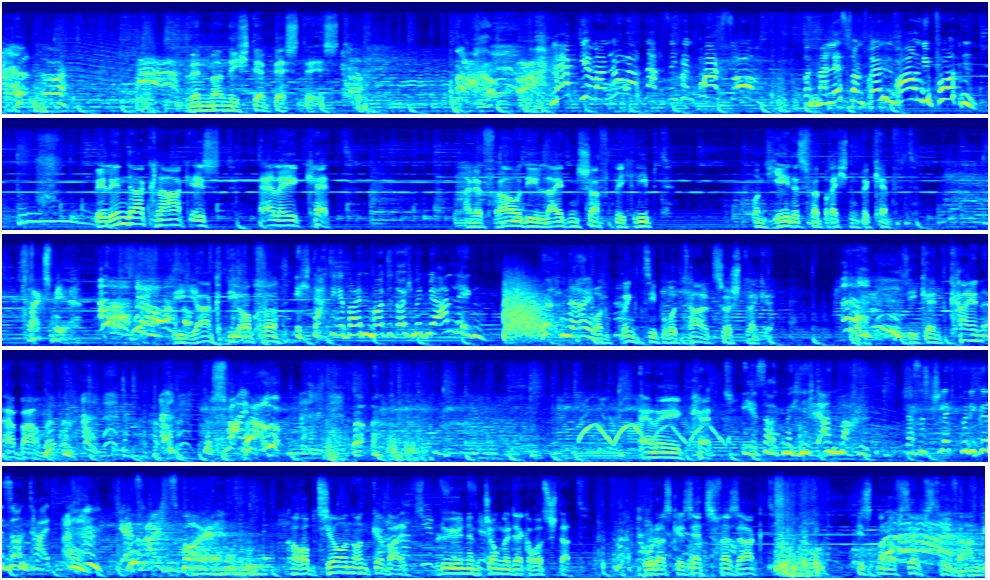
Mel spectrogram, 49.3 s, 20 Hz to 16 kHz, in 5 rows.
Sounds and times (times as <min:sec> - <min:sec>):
Music: 0:00.0 - 0:49.2.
